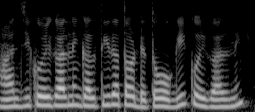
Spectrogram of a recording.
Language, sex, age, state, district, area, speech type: Punjabi, female, 18-30, Punjab, Patiala, rural, spontaneous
